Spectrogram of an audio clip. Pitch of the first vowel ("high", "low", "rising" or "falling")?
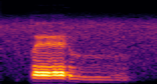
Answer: high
